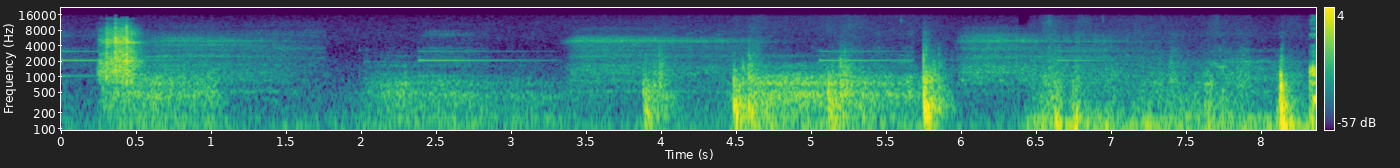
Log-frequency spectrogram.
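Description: Hospital-room sound design: a patient monitor beeping, a short high beep about every two and a half seconds, under soft breathing. A brief rushing whoosh comes just after the start and is the loudest sound, and a few soft knocks follow later.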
